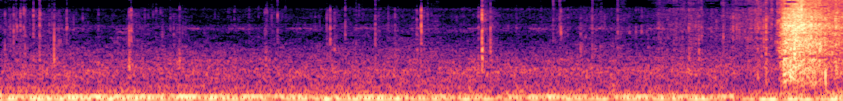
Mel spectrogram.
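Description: Footsteps on dry leaves and twigs, as a few faint scattered crackles over a steady low rumble.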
